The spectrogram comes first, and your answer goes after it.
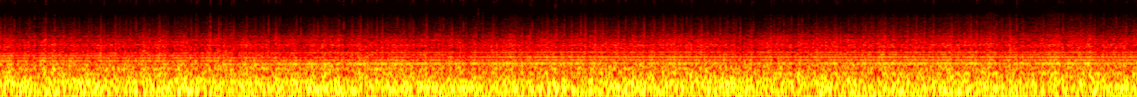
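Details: Pontiac while driving at cruising speed: steady droning hum like an airplane over road rumble; owner suspects a bad wheel bearing.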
